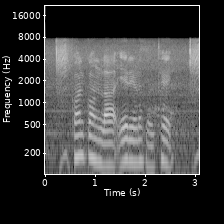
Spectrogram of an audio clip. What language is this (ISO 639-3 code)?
hne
